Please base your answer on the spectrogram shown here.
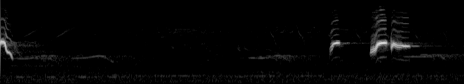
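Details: Red-vented bulbul giving brief chirpy notes: one short note at the start, then after a silence a quick two-part bright phrase with a falling tail near the end.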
